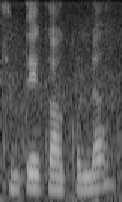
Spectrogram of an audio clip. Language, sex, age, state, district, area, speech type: Telugu, female, 45-60, Andhra Pradesh, Kurnool, rural, spontaneous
